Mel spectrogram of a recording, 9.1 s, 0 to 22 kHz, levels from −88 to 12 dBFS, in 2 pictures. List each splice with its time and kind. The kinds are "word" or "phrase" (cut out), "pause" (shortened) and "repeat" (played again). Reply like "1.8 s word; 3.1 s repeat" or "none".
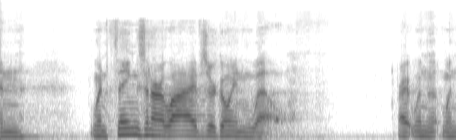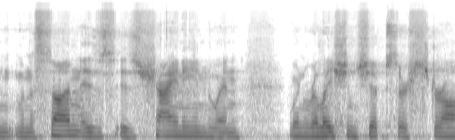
none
